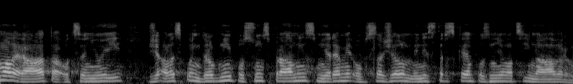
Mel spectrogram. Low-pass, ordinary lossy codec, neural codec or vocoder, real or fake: 7.2 kHz; Opus, 64 kbps; codec, 16 kHz, 8 kbps, FreqCodec, smaller model; fake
